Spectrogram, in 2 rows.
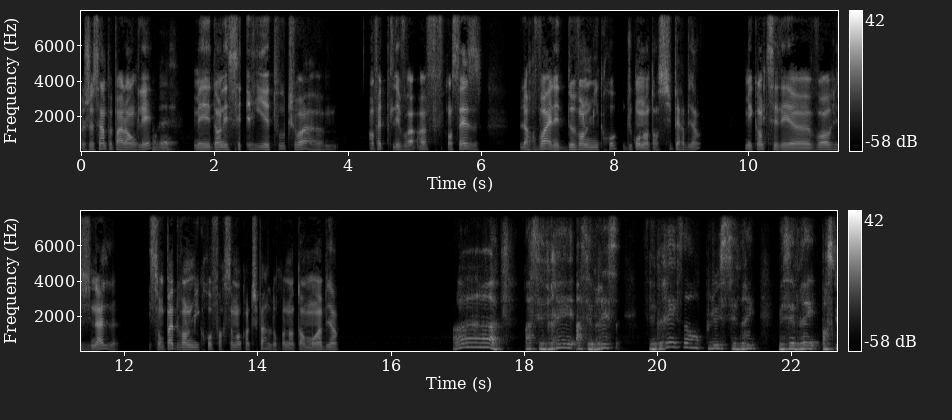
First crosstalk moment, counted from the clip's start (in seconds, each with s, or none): none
